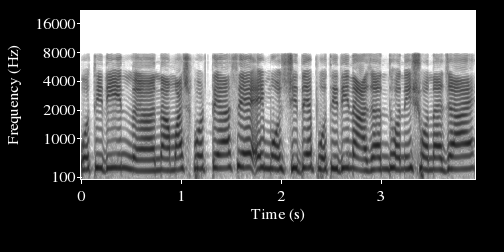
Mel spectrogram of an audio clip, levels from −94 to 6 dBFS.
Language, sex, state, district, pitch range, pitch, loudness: Bengali, female, Jharkhand, Sahebganj, 280-315 Hz, 295 Hz, -11 LUFS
